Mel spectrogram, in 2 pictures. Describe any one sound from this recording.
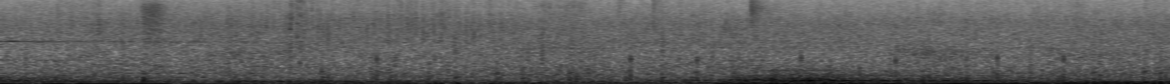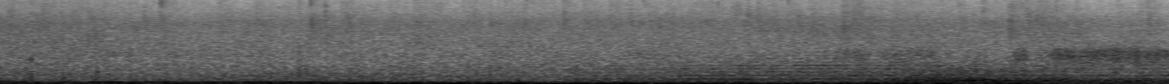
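Footsteps clatter on a hard floor.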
